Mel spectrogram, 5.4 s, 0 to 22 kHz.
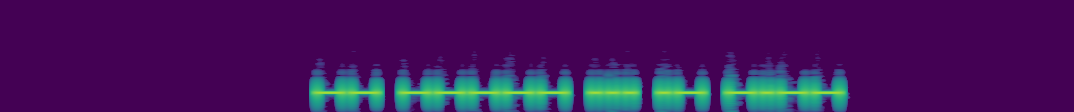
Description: Morse code, heard as a keyed tone, about 27 wpm, 700 Hz. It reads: M0SAY
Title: DXCC-100 Call Signs - 5 Characters - 28wpm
